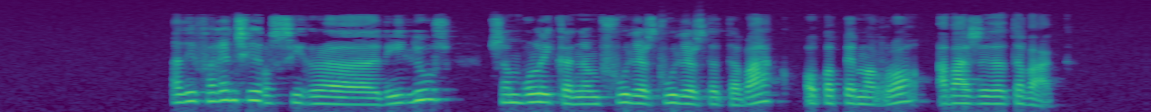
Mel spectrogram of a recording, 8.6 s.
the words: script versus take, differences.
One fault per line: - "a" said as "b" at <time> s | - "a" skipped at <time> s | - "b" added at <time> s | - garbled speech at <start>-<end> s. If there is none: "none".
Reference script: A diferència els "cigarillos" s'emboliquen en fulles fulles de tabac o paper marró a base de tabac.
none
